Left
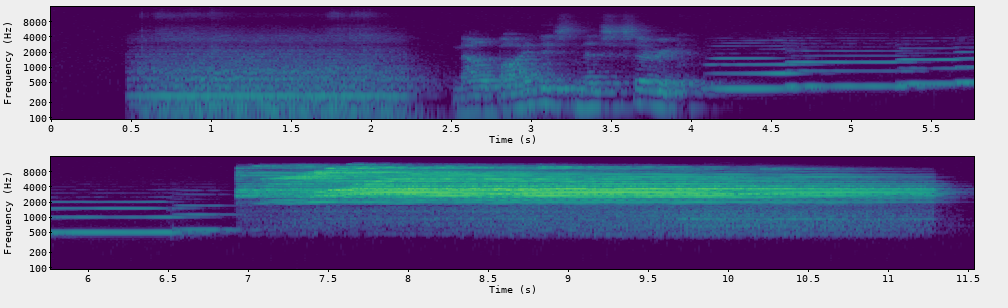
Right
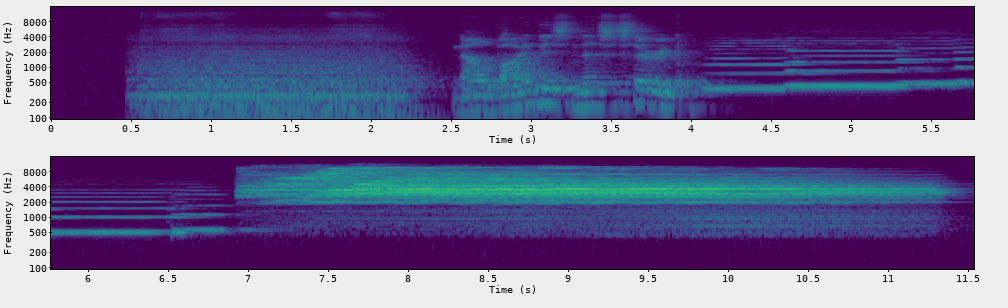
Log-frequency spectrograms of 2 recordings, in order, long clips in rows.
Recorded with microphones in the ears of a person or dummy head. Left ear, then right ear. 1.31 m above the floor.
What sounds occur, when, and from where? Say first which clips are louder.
0.5 s a microwave: left 3 dB; centre (ahead or behind), 1.7 m
2.5 s a man speaking: right 1 dB; 70° right (ahead or behind), 3.5 m
4.1 s a flute: left 3 dB; 25° right (ahead or behind), 2 m
6.9 s a chime: left 8 dB; 55° left (ahead or behind), 0.5 m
